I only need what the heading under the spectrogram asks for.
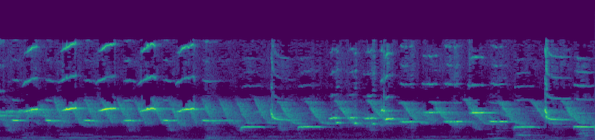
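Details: Canary song played for training canaries to sing: rapid rolling trills and repeated bright chirps, roughly two to three notes per second, with some lower warbled phrases and a faint low hum underneath.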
